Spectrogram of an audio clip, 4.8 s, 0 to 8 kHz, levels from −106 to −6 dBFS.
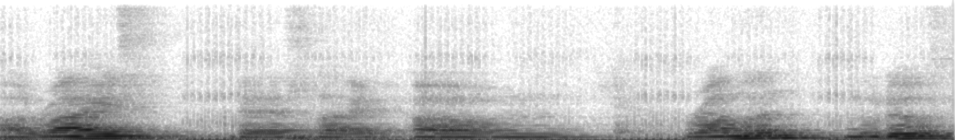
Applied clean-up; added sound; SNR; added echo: none; Purr; 16 dB; reverberation time 0.9 s.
